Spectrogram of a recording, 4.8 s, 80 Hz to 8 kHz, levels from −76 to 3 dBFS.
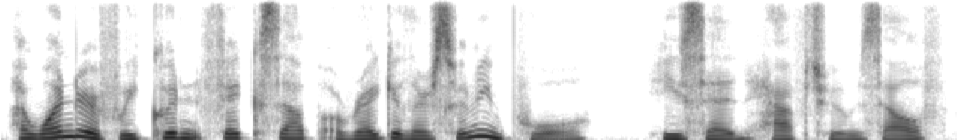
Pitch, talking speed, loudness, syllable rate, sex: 210 Hz, 200 wpm, -19 LUFS, 4.9 syllables/s, female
